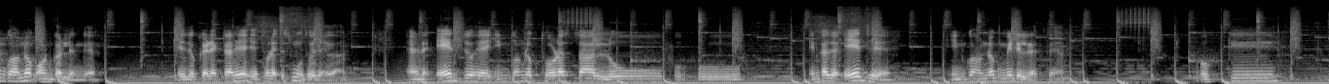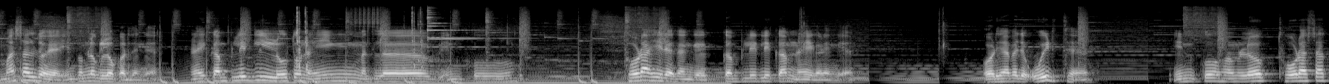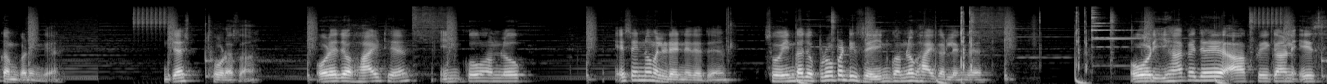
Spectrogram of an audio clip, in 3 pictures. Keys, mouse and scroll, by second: 1.2 click, 4.8-36.3 drag.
